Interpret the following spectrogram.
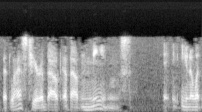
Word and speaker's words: meme: last year about about means you know what means our means are the smallest units of a concept and they're like genes the word is deliberately constructed to rip to rhyme with gene and so when I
